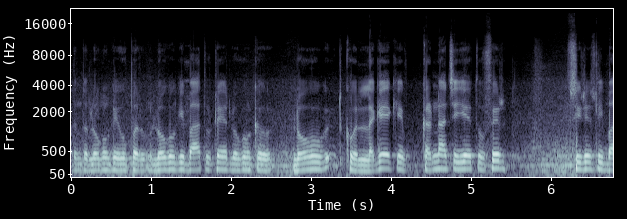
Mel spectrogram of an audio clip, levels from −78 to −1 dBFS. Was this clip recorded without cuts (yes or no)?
yes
